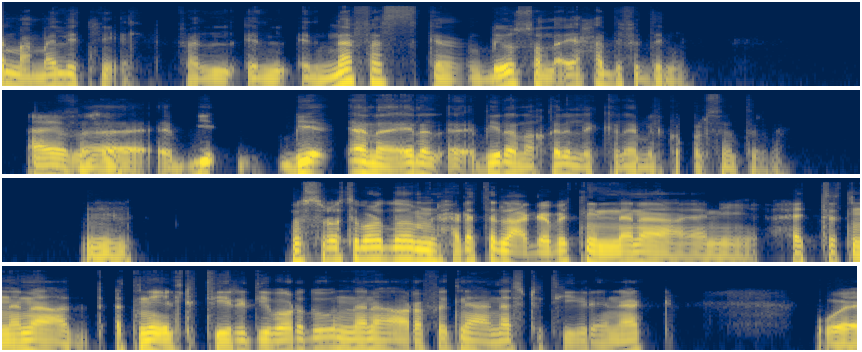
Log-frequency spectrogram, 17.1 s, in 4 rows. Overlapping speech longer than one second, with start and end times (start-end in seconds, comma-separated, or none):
none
